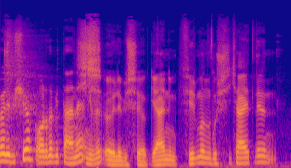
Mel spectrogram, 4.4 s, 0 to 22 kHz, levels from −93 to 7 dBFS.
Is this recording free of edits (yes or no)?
no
